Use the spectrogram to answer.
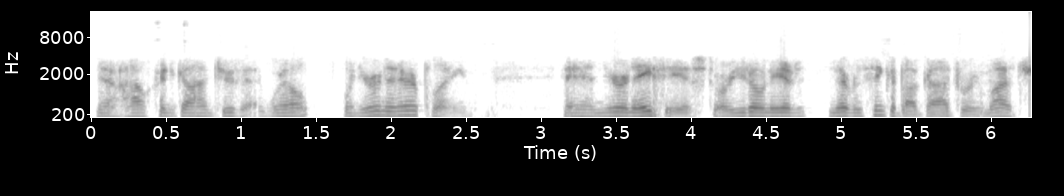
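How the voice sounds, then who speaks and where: A man's voice: mid-range voice, a little fast, dry recording. A man calling in as a radio show guest, rambling on and on with plenty of fillers and restarts. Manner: meandering, with many fillers and restarts. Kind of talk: rambling phone-in conversation. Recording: tinny phone line.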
